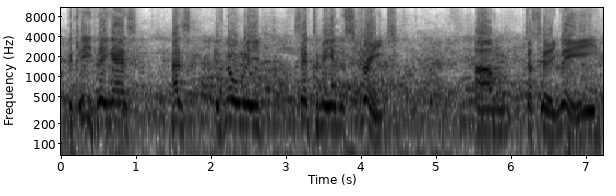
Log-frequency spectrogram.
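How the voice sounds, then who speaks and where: A man giving a casual interview, halting and pausing mid-phrase. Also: sits high, over a noisy crowd. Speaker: interviewee at an exhibition. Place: large busy indoor public space. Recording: loud crowded indoor hall.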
